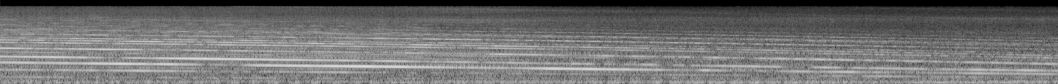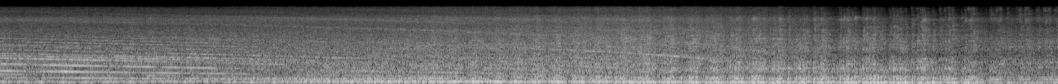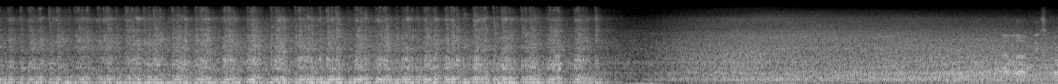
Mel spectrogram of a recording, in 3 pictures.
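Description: C7 Corvette ZR1 on a chassis dyno winding down after a full pull: a high whine falls steadily in pitch over about twelve seconds as the car and rollers slow. Then the supercharged 6.2 L LT5 V8 idles with a steady low rumble.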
